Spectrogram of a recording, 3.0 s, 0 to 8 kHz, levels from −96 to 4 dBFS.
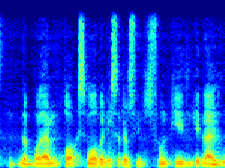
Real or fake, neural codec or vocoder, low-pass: fake; codec, 16 kHz, 0.5 kbps, FreqCodec, larger model; 7.2 kHz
